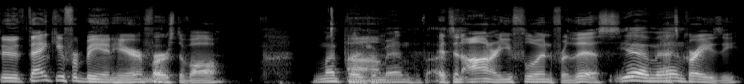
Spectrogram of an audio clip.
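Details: Adult male speakers in conversation; plain speech.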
